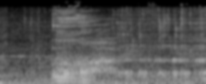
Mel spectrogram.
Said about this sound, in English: Hang on. I got to take a sip as well.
